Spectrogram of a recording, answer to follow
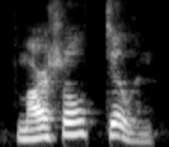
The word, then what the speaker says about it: Marshall Dillon: Let's hear you not mispronounce it. It is Marshall Dillon.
